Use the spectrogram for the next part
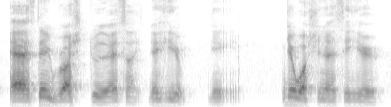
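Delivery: usual speaking voice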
